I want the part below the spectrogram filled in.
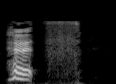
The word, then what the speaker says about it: Hertz: Hertz. – With a Z? – With a Z at the end.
